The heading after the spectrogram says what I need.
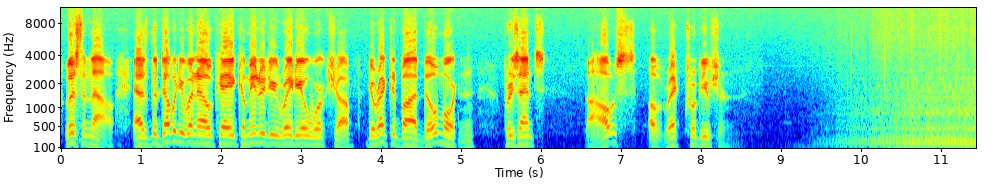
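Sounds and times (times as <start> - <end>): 
speech: 0.0 - 8.4
car engine humming while driving along a country road at night: 9.1 - 11.4.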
